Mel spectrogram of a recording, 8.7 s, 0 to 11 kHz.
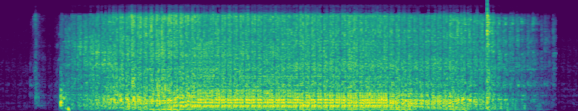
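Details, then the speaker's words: Murray 5HP 24-inch snowblower (Tecumseh), repaired with new head gasket and carb cleaning, then detailed and painted: starts on one pull, steady even putter about seven seconds before shutdown; great running. "I can't believe that this was on the side of the road and now it's a one pull great running snowblower."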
